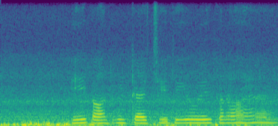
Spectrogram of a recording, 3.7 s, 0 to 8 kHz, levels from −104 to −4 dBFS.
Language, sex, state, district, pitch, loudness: Hindi, female, Punjab, Kapurthala, 200 Hz, -17 LUFS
